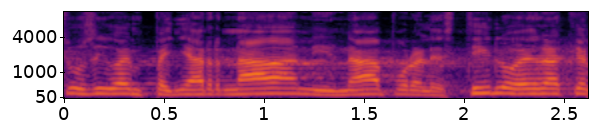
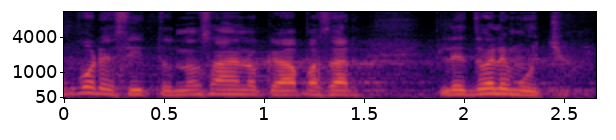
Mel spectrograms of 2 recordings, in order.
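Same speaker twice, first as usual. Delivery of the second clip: much softer, hushed and gentle; tender pity; 4 semitones lower, 8 dB quieter, faster than usual. Pretend. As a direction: murmur it like comforting grieving people. Jesus imagined pitying the mourners.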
